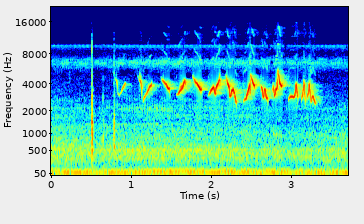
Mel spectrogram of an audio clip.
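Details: Sayaca tanager singing: a quick run of about a dozen squeaky, high notes, each sliding up and down, strung together over two seconds after a couple of faint clicks.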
